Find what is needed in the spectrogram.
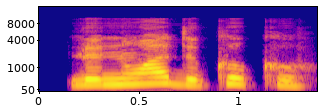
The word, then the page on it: le noix de coco: frances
